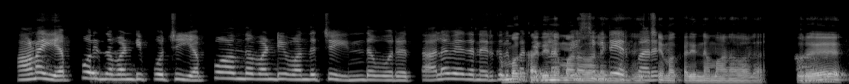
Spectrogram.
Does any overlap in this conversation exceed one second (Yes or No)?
Yes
